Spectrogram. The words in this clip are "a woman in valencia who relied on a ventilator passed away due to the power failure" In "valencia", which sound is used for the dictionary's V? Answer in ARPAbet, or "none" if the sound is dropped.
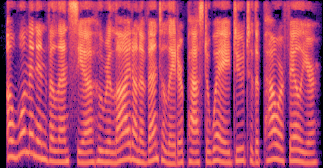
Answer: V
